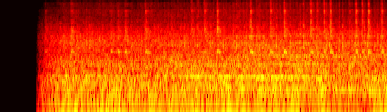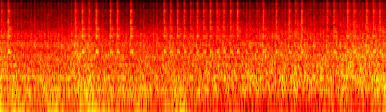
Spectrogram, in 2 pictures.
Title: BRUIT MOTEUR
